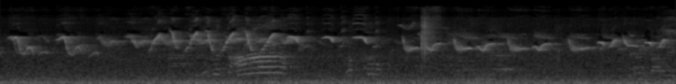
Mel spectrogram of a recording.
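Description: Small birds chirping over and over, short quick falling notes repeated several times a second, over a steady low background rumble. One lower, fuller call rises and falls about three seconds in.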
